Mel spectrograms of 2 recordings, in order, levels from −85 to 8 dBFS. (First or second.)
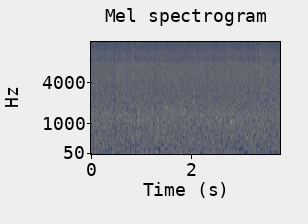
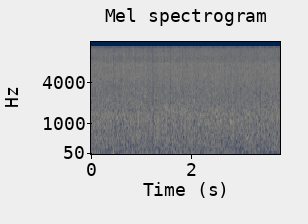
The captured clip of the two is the first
